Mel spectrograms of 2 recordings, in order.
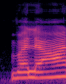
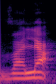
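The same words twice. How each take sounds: First: "वला" with a long final "aa"; wrong long vowel. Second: "वला" with a short final "a"; short vowel. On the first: Teacher warning pupils off a misreading, वला stretched long. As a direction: drag out the end of "वला" as "valaaa". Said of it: "वला नहीं पढ़ना". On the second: Teacher giving the correct reading, वला kept short. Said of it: "सिर्फ वला पढ़ना". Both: Shown as a demonstration.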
